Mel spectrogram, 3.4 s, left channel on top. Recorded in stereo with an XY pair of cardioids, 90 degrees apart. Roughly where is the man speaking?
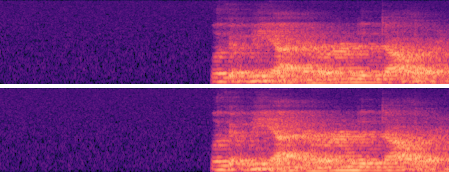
Ahead.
